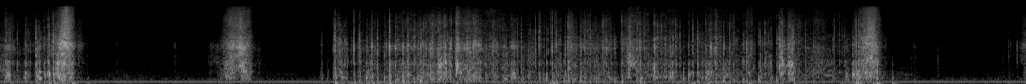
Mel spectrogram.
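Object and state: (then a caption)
Paper book. Fingertips and nails tap and scratch the top edge and cover of a thick paperback book lying flat with its page edges facing forward. Two short, bright papery swishes are followed by several seconds of dense, rapid crackly scratching, then one more swish, all over a steady low hum.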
